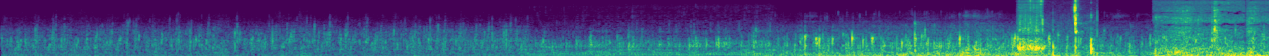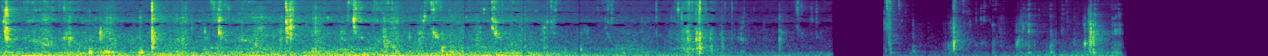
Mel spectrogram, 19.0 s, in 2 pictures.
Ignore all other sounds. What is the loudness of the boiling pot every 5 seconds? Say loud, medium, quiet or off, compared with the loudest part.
medium, loud, off, off.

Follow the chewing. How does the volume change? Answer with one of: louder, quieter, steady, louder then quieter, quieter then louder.
quieter.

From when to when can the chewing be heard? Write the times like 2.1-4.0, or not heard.
7.6-17.9.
